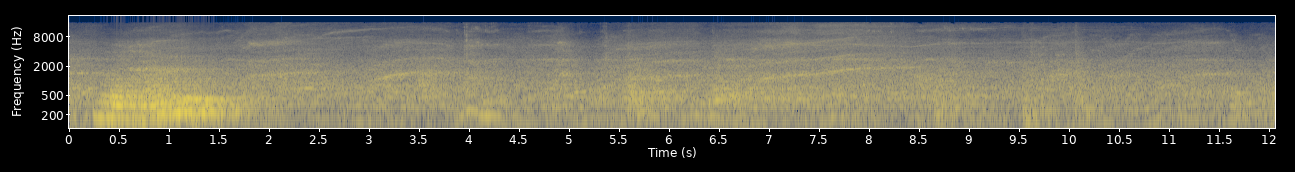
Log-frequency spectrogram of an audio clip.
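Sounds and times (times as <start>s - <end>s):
rc car motors whining: 1.0s - 12.0s.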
